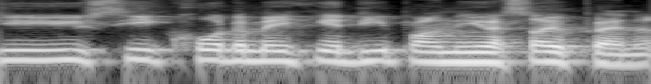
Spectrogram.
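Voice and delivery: normal talking voice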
